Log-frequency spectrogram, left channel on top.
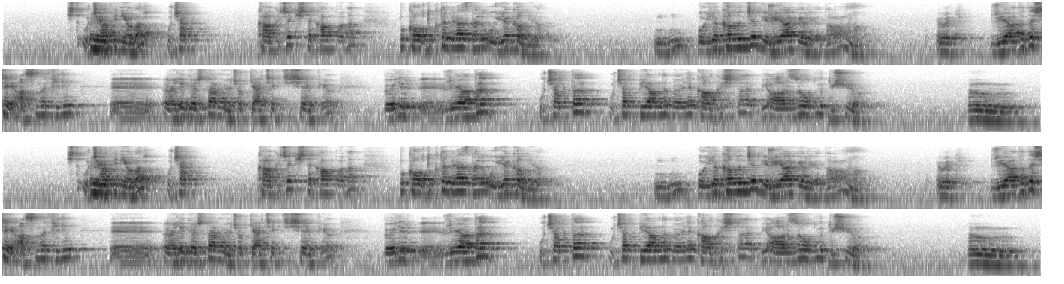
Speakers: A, on the right; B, on the left.
A: İşte uçağa
B: Evet.
A: biniyorlar. Uçak kalkacak işte kalkmadan bu koltukta biraz böyle uyuyakalıyor.
B: Hı hı.
A: Uyuyakalınca bir rüya görüyor tamam mı?
B: Evet.
A: Rüyada da şey aslında film e, öyle göstermiyor. Çok gerçekçi şey yapıyor. Böyle e, rüyada Uçakta uçak bir anda böyle kalkışta bir arıza oluyor düşüyor.
B: Hmm.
